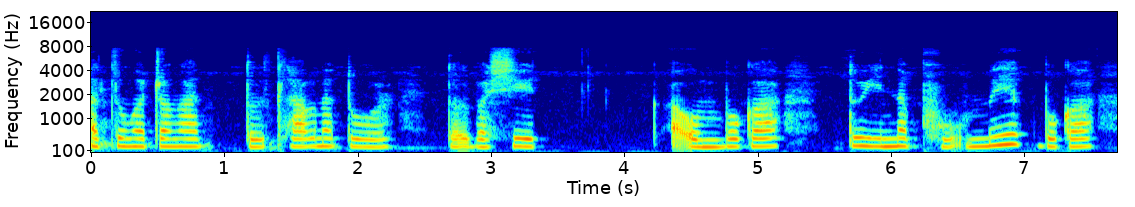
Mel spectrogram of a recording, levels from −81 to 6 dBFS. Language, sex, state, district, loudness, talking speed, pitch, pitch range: Mizo, female, Mizoram, Aizawl, -20 LUFS, 140 wpm, 215 Hz, 210-225 Hz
